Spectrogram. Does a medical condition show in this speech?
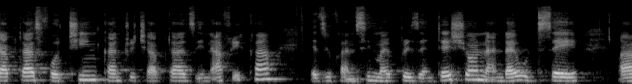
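No.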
